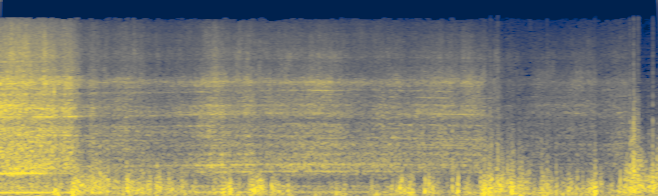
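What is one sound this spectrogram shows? A bus drives away and fades into the distance.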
